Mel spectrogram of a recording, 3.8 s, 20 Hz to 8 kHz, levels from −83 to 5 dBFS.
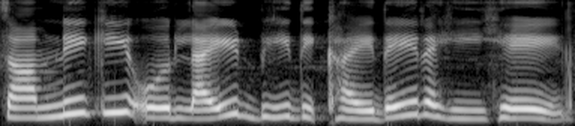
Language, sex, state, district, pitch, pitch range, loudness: Hindi, female, Madhya Pradesh, Dhar, 235 Hz, 210-290 Hz, -13 LUFS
